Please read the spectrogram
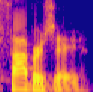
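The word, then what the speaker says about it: Fabergé: be above Russia so there's that is this pronounced Faberge the eggs exactly yeah good job this is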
